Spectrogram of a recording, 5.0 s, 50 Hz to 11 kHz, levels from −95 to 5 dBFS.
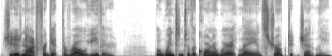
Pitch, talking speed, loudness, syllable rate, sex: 225 Hz, 230 wpm, -17 LUFS, 6.0 syllables/s, female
